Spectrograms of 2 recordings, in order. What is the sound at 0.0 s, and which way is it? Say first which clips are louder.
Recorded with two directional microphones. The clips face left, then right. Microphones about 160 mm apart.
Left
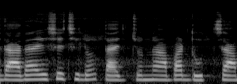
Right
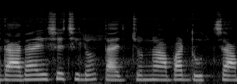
Speech: left 4 dB; 35° left (ahead or behind).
